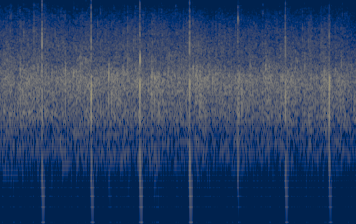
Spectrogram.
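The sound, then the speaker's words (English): A crowd claps steadily in a dense, continuous wash of applause, with a few sharper individual claps popping out at a fairly regular rhythm. No voices stand out. The audience of a spiritual community gathering applauds themselves for showing up. “Give yourselves a round of applause for showing up here today.”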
